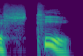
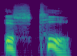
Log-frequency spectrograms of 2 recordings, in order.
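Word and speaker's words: Ishti (אשתי): So I spelled it I S H T E E, Ishti, because that's how it's pronounced. So it's Ishti.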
